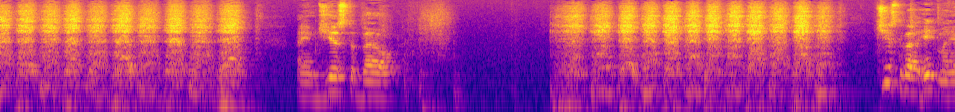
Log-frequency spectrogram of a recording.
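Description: A tool scrapes wood in quick, even strokes.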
